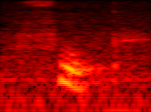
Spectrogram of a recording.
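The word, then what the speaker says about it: fork: जो कांटा होता है उसे हम कहते हैं फोक।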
